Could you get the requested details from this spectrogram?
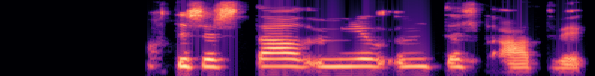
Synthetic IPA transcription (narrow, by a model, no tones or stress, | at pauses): ɔht̪ɪ̥sjɛɾ̥st̪aːðmjœːɣʏmt̪ɛl̥t̪a̰ːt̪vɛ̰k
